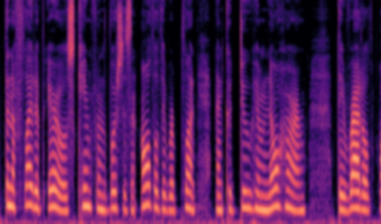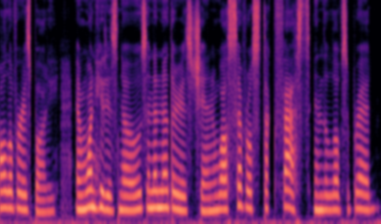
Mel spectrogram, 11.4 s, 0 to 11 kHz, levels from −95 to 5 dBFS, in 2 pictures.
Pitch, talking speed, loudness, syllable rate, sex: 225 Hz, 230 wpm, -19 LUFS, 5.8 syllables/s, female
